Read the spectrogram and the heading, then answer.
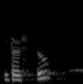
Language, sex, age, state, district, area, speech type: Kannada, female, 18-30, Karnataka, Tumkur, urban, conversation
